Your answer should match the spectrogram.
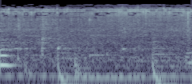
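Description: Onion-and-pepper sauce sizzling in a frying pan, a steady hiss, as a wooden spatula stirs through it with a few soft knocks.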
